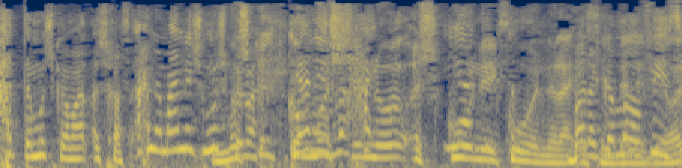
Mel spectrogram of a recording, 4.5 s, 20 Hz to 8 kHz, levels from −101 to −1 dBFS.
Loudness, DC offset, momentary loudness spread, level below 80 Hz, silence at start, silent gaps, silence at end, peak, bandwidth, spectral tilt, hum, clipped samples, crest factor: -17 LUFS; under 0.1%; 3 LU; -36 dBFS; 0 s; none; 0 s; -4 dBFS; 8 kHz; -4.5 dB/octave; none; under 0.1%; 14 dB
